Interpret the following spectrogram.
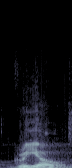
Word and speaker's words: griots: existence of very old men who are called griots it's spelled g-r-i-o-t-s as they describe them griot seemed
